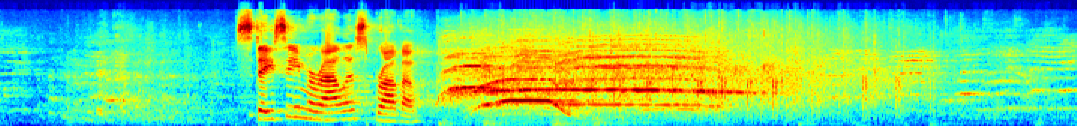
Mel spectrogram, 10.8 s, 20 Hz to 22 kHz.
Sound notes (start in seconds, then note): 4.5 crowd applauding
